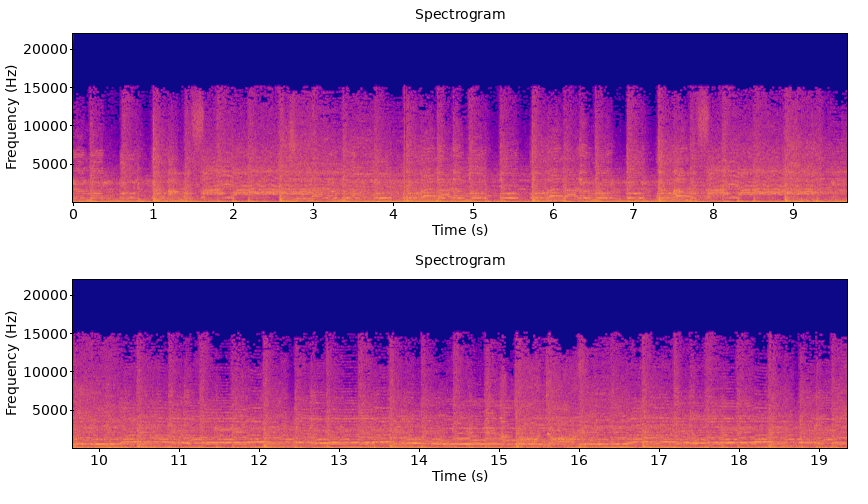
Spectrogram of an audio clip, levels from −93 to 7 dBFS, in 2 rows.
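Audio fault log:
4.12–4.16 s, 9.60–9.64 s, 13.78–13.84 s: chunks out of order. A 20 ms block lands one slot late (two at 13.78 s), so each spot jumbles briefly, with three hard joins.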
